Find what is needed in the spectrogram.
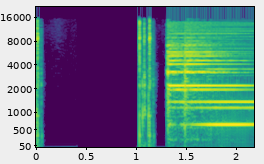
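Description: Intro sound effect: a short click, then a quick double click about a second in, followed by a single bell chime that rings on with a bright, steady tone.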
